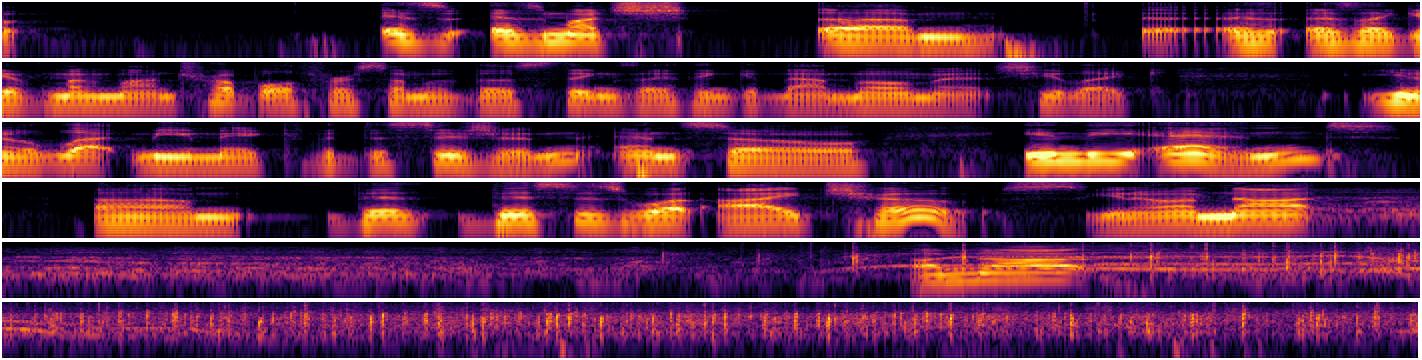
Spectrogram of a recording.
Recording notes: He told this story live at our 9th anniversary show on 20 March 2019 at Buntport Theater.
